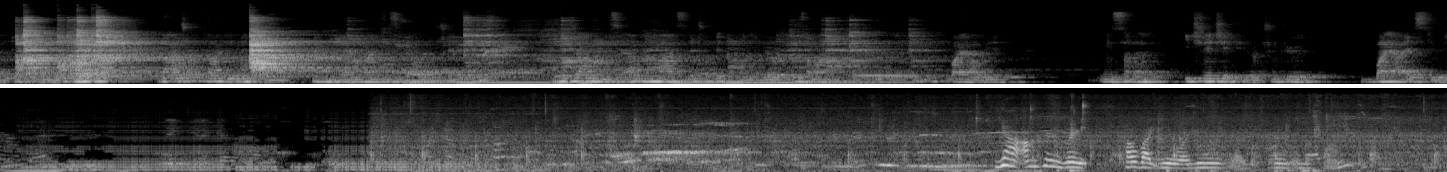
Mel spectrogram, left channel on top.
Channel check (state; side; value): different; both; correlation 0.00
